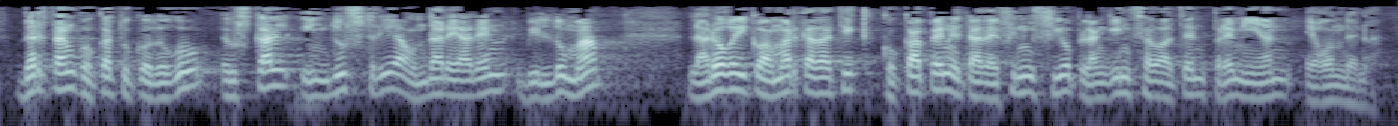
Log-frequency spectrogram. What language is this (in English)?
Basque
